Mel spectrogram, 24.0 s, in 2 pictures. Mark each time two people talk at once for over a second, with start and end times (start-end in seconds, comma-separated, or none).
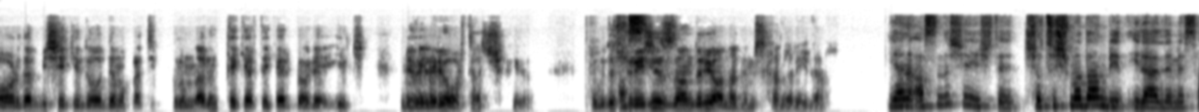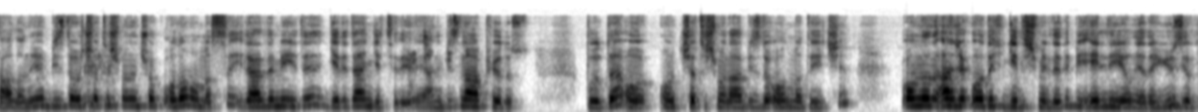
none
